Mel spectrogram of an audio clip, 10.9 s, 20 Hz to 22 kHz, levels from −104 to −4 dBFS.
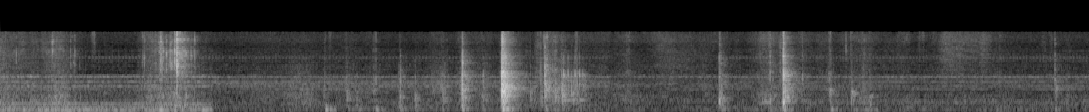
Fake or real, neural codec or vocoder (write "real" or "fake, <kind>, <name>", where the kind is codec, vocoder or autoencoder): fake, vocoder, Vocos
